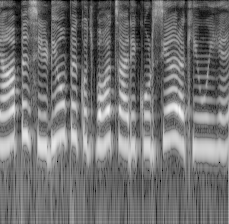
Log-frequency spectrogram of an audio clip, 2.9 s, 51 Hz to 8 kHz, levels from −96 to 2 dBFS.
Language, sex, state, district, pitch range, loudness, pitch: Hindi, female, Haryana, Rohtak, 290-340 Hz, -15 LUFS, 305 Hz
